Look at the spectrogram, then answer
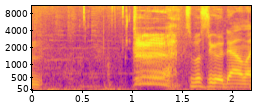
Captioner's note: grunts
